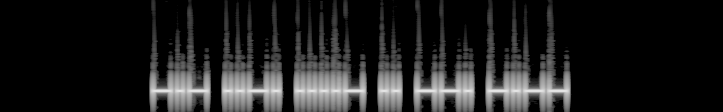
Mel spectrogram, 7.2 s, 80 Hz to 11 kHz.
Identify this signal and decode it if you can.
Morse code, heard as a keyed tone, about 20 wpm, 700 Hz. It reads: KF4IGY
